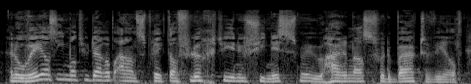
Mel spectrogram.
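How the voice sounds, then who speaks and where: A man reading an audiobook voices a persuasive elderly male cardinal who talks smoothly and patiently, quietly domineering. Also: on the high side, a little fast, lightly acted.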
